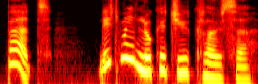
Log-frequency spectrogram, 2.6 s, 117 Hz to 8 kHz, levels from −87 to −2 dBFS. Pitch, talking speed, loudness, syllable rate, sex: 230 Hz, 165 wpm, -18 LUFS, 4.4 syllables/s, female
